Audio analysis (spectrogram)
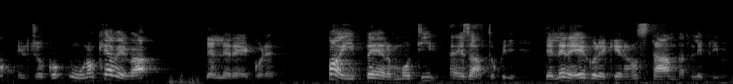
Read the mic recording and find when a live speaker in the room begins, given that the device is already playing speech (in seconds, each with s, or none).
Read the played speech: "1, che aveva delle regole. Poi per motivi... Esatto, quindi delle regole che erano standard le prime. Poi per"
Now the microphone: none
